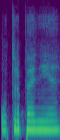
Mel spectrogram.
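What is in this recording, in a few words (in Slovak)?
"utrpenie", Slovak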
